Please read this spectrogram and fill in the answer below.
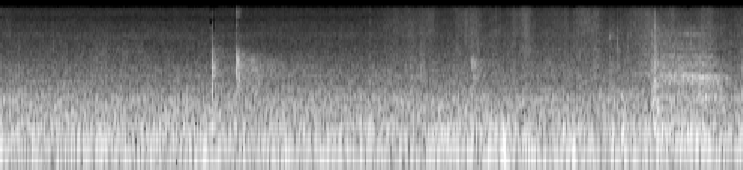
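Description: Two sharp clicks of a snooker shot about a quarter second apart, a cue tip striking the cue ball and then the cue ball hitting another ball, over a quiet, steady arena hush.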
